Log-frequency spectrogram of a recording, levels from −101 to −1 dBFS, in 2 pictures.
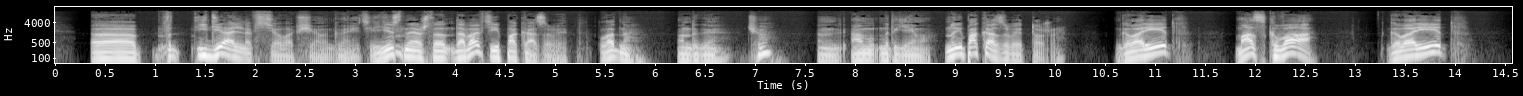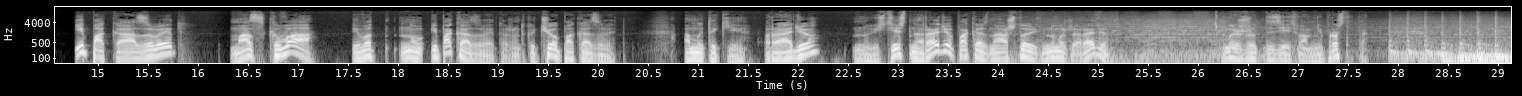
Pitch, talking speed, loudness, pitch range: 95 Hz, 125 wpm, -15 LUFS, 80-120 Hz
